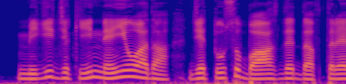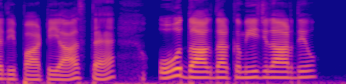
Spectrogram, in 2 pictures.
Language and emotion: Dogri, disgusted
